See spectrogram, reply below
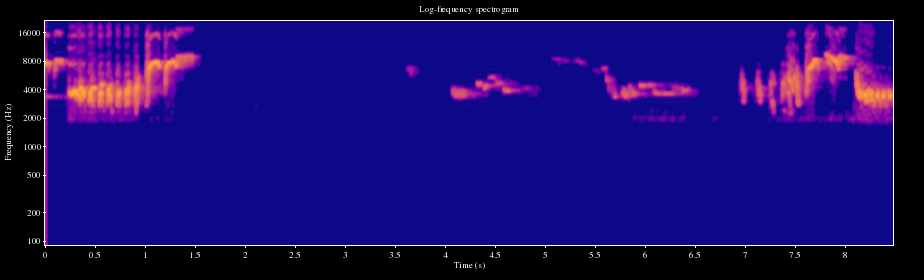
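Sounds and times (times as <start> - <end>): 
European robin Erithacus rubecula song of trills and twitters: 0.0 - 1.6, 3.6 - 8.4.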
